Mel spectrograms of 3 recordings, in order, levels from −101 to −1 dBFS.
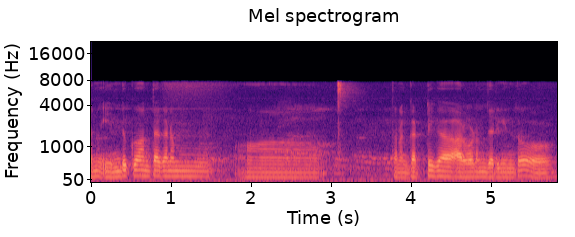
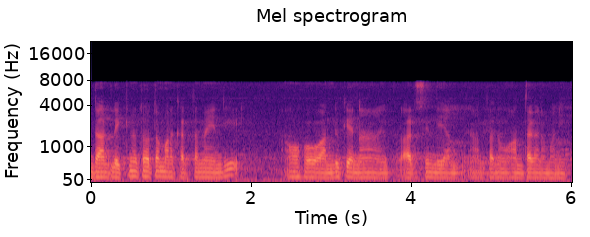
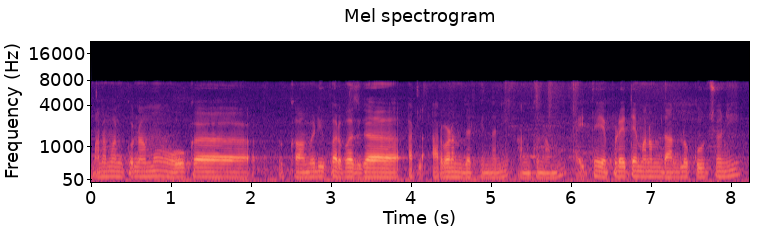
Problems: constant background noise, background conversations at intervals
